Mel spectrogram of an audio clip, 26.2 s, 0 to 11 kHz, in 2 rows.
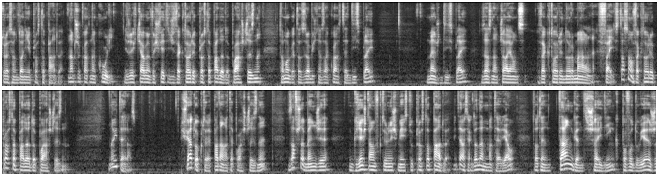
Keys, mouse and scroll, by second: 0.6 g, 1.3 click, 1.5 s, 2.1 click, 2.5 Tab, 3.0-3.7 scroll up 1, 8.2 click, 11.2 click, 12.3-12.6 scroll up 2, 13.2-14.1 scroll up 1, 20.5 Tab, 22.4 click.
